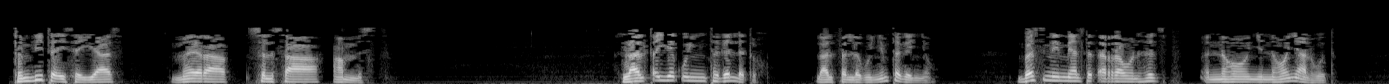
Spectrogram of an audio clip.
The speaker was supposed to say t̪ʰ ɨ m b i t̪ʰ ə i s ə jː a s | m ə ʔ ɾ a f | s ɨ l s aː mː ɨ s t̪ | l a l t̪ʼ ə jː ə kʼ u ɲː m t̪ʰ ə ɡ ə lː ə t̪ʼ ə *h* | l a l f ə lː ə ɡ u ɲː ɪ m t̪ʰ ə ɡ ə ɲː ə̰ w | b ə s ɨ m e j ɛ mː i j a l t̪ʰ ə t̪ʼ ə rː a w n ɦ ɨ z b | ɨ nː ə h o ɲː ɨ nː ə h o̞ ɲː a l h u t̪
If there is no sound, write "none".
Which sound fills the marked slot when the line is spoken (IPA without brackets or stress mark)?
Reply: h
